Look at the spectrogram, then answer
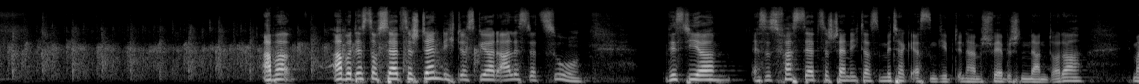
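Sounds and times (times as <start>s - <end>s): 
audience applause: 0.0s - 5.2s
speech: 2.6s - 11.3s.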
